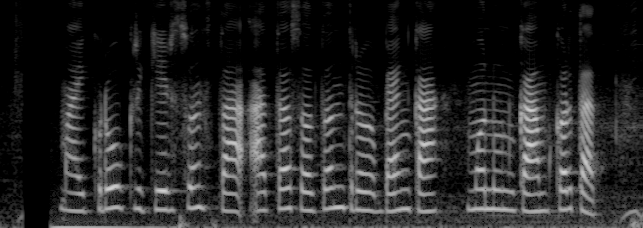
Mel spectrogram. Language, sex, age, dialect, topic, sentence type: Marathi, female, 18-24, Varhadi, banking, statement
